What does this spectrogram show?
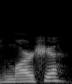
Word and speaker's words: Marcia: Simpson trial because the lawyer was Marsha and her name is spelled m-a-r-c-i-a so that's my mother's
